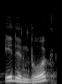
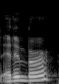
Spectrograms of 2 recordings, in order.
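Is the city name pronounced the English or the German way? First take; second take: German; English. First: The name is said with a German pronunciation. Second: The name is said with an English pronunciation.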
